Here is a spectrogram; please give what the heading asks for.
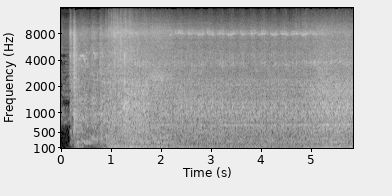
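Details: Mercedes-Benz Actros with hard-start problem, after replacing worn pump with damaged rotor and priming fuel: engine catches right away into steady, even diesel idle; starts cleanly after repair.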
